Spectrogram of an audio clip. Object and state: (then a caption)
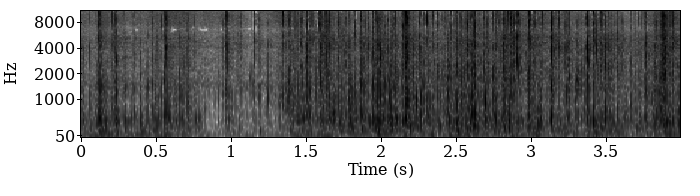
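Instant noodle multipack in plastic overwrap. Long nails scratch a full purple and red 5-packet instant noodle multipack in its plastic overwrap while hands lift and squeeze it. The wrap gives a dense, bright crinkling and crackling with almost no low end. There is a brief quieter moment just before one second, then steady crinkling to the end.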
